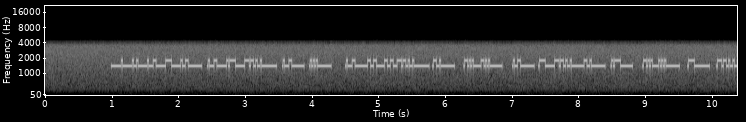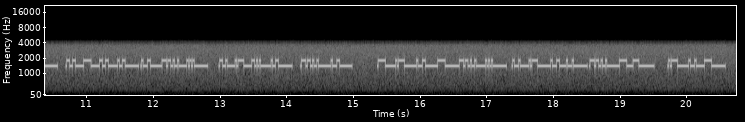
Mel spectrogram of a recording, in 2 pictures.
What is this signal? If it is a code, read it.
TTY/TDD text telephone tones (45.45 baud Baudot), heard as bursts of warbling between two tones, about 400 Hz shift, 1600 Hz centre. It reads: 79273 76788 04429 03469 85827 60342 75375 61371 59315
